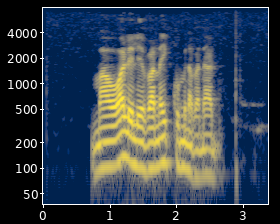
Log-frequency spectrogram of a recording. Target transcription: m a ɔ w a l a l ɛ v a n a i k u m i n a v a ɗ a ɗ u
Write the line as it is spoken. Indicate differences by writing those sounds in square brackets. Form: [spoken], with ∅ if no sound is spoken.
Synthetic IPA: m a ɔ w a l [ɛ] l ɛ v a n a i k u m i n a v a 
